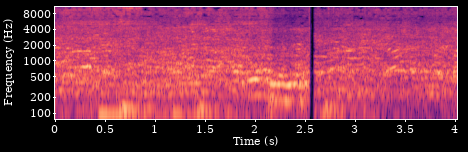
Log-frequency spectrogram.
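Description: A crowd of people talking at once, a busy babble of many voices with faint music underneath. The sound drops out for an instant about two and a half seconds in.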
